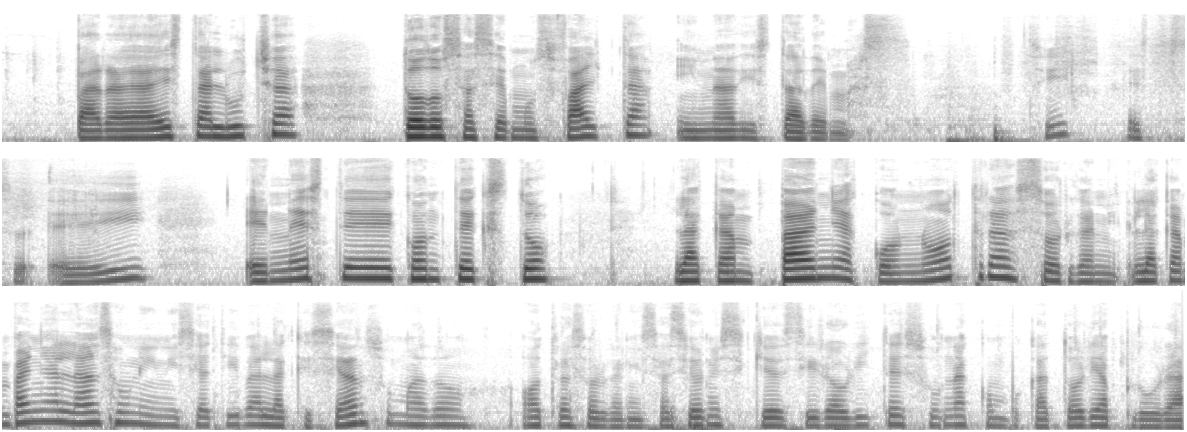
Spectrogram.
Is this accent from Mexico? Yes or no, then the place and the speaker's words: yes; Mexico; porque como mexicanos no nos estamos dejando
